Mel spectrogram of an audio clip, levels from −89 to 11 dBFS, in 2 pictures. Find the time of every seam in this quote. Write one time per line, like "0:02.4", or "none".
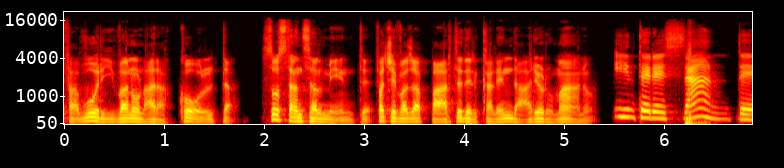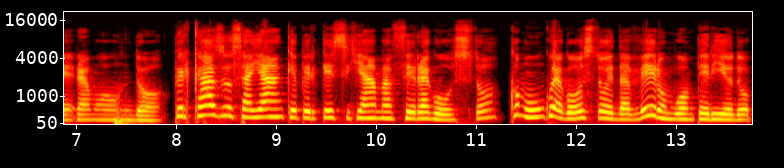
0:07.0
0:11.3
